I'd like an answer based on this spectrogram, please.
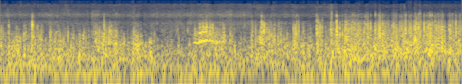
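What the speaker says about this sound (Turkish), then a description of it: "oldukça rüzgarlı, dalgalı bir deniz var." Strong wind buffets the microphone in a steady, loud roar, with a broadband rush of wind over a rough sea on the Dardanelles near Çanakkale throughout and no voices.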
